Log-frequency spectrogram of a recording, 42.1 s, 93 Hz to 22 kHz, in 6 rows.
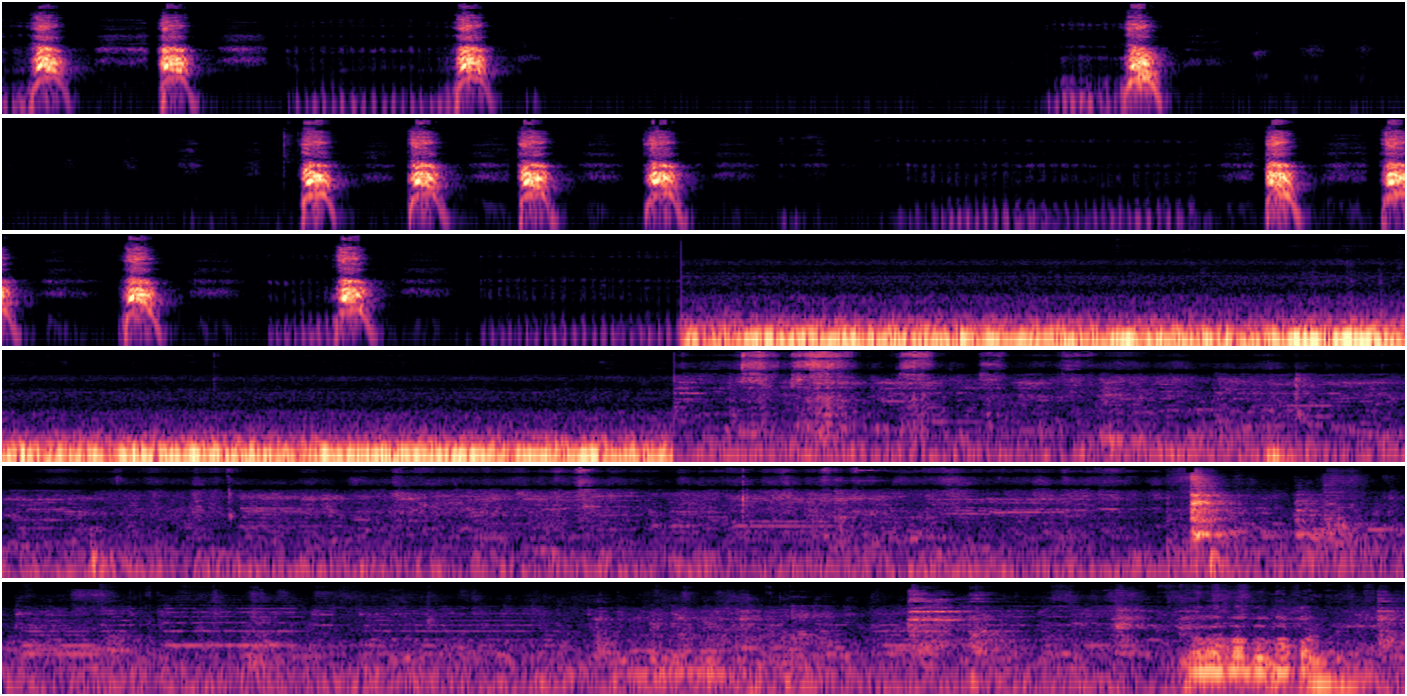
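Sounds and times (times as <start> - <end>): small dog yapping: 0.0 - 1.0, 2.2 - 2.6, 5.6 - 5.9, 8.5 - 10.5, 13.4 - 14.9, 15.7 - 16.0
loud low rumbling: 17.4 - 24.4.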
